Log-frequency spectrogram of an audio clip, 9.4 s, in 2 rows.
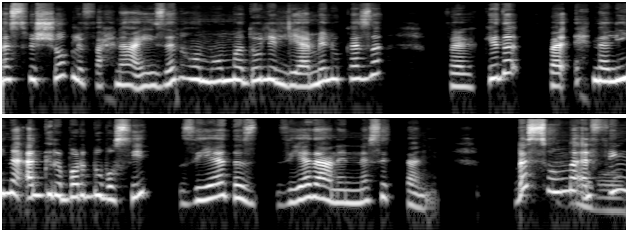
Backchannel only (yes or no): yes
